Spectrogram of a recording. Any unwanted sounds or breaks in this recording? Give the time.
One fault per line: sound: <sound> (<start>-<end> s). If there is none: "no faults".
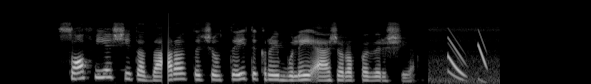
sound: dropout (1.6-1.7 s)
sound: chirp (4.5-4.9 s)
